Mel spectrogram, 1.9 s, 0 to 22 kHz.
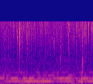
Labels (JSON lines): {"label": "biophony, midshipman", "recorder": "SoundTrap 500"}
